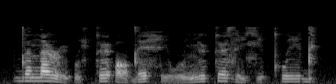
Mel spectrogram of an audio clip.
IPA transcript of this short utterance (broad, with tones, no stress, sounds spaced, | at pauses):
d̪ ə˥ n̪ æ˥ ɭ ʉ˩ ʔ u˩ ç k ø˥ ʔ ɔ˩ d̪ e˥ h i˩ w u˩ ɲ ʉ˥ k ø˥ z i˩ ç i˩ kʷʰ i˥ d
